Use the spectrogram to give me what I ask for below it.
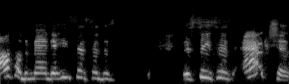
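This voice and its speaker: A raised, projected voice comes across with a stern, bright, sharp tone. The sound is dry and close, with no echo. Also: woman. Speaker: union member, transit worker. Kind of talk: virtual meeting discussion. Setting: in a car, video call. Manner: loud, stern.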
